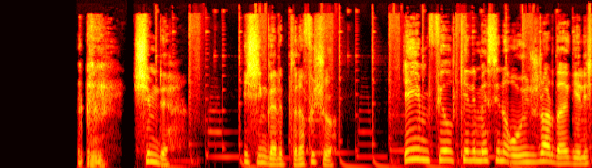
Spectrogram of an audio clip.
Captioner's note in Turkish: boğazını temizler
